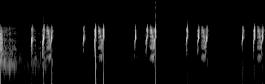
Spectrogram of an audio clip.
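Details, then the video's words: Common quail giving its clipped three-part call, one high note then a fast double, repeated steadily about every second against a silent background. "بٹیر کی آواز/ quail bird sound"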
